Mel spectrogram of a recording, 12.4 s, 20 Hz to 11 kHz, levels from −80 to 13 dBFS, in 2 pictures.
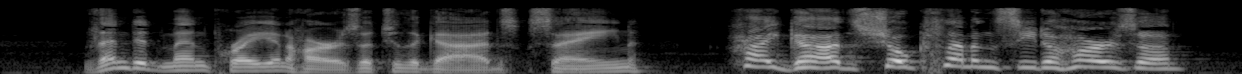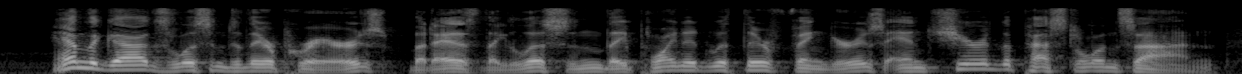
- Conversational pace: Yes, average, 180 wpm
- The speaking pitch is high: No, low, 135 Hz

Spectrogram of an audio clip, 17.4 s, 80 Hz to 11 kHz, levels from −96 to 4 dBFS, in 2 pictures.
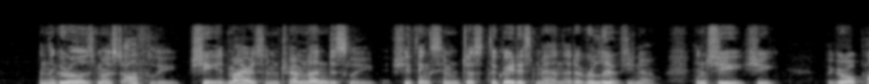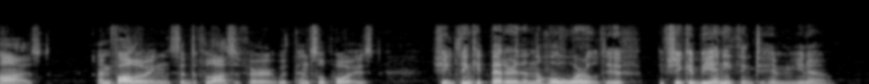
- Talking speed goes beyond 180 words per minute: Yes, average, 190 wpm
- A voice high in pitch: No, medium, 165 Hz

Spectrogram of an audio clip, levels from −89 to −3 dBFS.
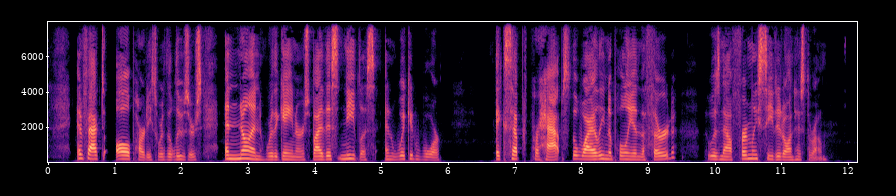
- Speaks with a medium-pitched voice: Yes, medium, 180 Hz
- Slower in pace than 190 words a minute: Yes, average, 160 wpm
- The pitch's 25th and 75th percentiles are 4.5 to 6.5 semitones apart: No, average, 3.4 semitones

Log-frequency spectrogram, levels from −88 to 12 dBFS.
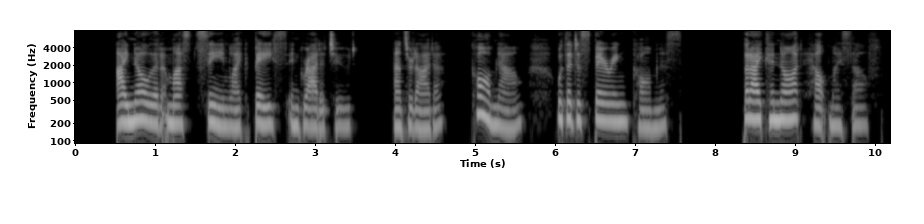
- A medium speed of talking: No, slow, 130 wpm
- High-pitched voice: Yes, high, 195 Hz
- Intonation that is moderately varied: Yes, average, 3.5 semitones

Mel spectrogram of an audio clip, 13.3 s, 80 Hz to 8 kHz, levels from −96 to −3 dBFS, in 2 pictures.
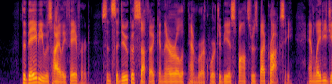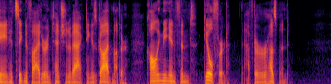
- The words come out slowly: No, average, 180 wpm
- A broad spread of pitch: No, average, 2.8 semitones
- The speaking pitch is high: No, very low, 90 Hz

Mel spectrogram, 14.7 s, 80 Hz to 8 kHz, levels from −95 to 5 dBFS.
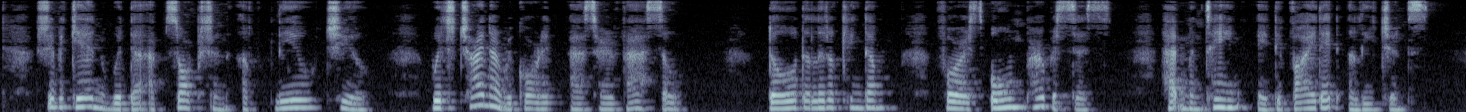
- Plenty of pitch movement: No, average, 3.9 semitones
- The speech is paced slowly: Yes, slow, 105 wpm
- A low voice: No, medium, 180 Hz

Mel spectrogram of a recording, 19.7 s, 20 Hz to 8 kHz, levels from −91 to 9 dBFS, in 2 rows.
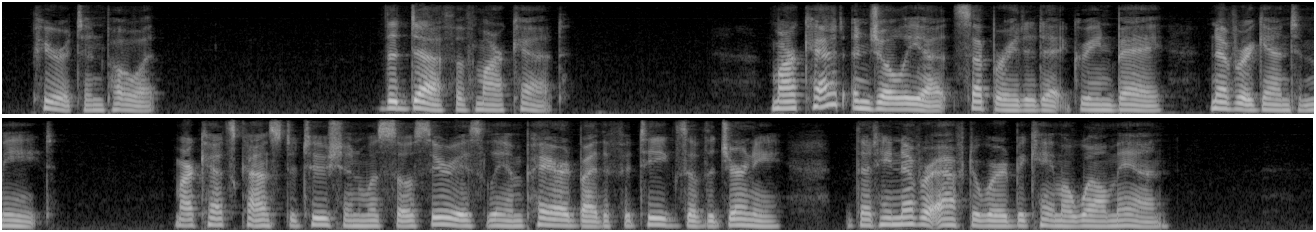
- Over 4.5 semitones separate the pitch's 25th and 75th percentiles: No, average, 3.1 semitones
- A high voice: No, medium, 145 Hz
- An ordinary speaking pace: No, slow, 115 wpm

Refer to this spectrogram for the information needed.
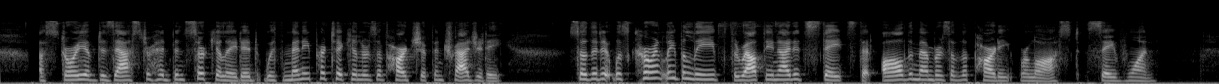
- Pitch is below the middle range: No, high, 210 Hz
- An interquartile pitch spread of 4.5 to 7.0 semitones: No, average, 3.4 semitones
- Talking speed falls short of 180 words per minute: Yes, average, 170 wpm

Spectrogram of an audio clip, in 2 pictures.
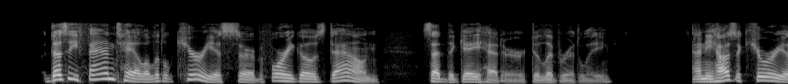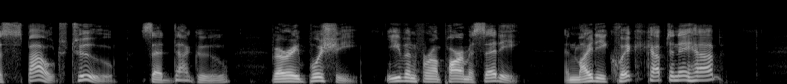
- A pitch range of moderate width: No, wide, 7.3 semitones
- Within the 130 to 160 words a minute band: Yes, average, 140 wpm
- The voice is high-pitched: No, low, 135 Hz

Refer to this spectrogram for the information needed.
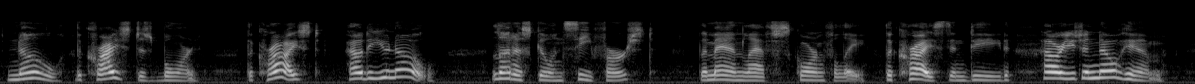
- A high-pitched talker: Yes, high, 215 Hz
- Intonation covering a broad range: Yes, wide, 6.5 semitones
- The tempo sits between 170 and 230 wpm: No, average, 150 wpm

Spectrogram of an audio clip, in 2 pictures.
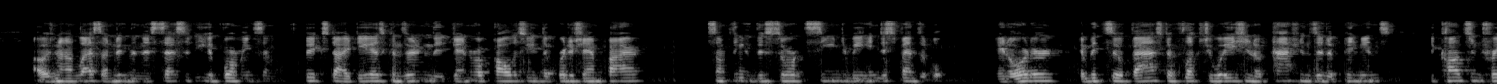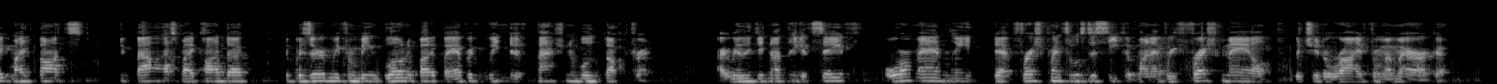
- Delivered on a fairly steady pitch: Yes, narrow, 1.6 semitones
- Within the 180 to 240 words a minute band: No, average, 170 wpm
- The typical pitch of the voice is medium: Yes, medium, 145 Hz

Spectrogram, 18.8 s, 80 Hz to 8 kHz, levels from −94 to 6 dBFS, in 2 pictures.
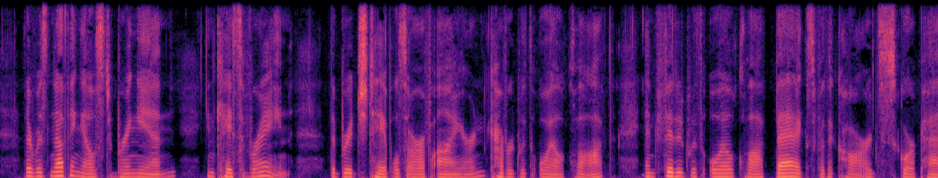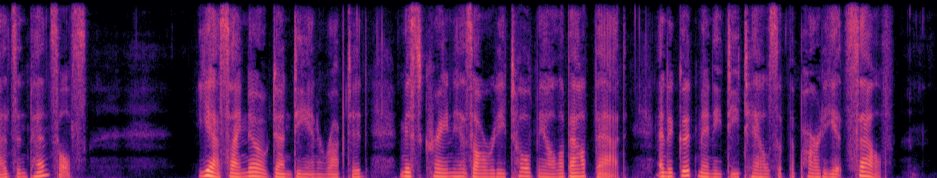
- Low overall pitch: No, medium, 155 Hz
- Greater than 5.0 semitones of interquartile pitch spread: No, average, 3.2 semitones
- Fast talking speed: No, average, 180 wpm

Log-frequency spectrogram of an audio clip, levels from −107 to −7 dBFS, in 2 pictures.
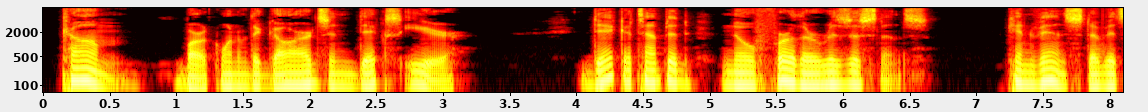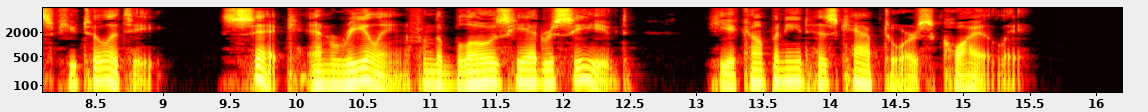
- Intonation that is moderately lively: Yes, average, 3.3 semitones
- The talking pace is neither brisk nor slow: No, slow, 120 wpm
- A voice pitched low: Yes, low, 105 Hz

